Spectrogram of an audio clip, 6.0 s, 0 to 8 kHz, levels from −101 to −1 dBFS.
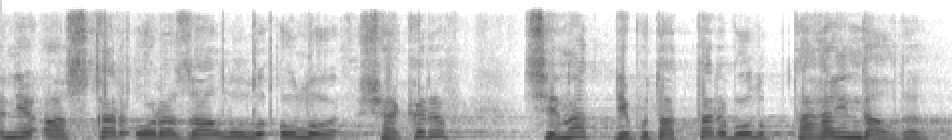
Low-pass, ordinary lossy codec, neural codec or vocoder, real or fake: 7.2 kHz; none; vocoder, 44.1 kHz, 128 mel bands every 512 samples, BigVGAN v2; fake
